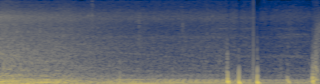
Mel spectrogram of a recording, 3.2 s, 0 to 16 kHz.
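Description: A 1971 postal jeep's engine idles close by in a low, steady rumble, with a few soft thumps and knocks toward the end.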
